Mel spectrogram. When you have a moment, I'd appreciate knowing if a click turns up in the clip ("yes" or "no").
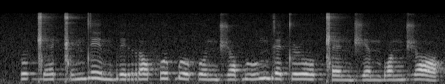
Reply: yes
